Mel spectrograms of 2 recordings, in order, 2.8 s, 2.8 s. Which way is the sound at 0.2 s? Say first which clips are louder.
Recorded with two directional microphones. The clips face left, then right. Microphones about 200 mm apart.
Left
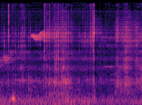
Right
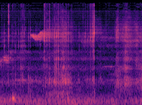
Left 2 dB; 20° left (ahead or behind).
